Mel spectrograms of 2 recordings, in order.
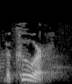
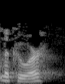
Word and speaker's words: bikkur: It's pronounced Bikur. Not Likur, but Bikur. B-I-K-K-O-O-R. In Hebrew, it's spelled B-I-K-K-U-R.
